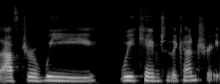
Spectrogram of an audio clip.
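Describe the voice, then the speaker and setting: In a dry, close sound with no echo, a woman with a plain, everyday voice speaks at a medium pitch and a moderate pace. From England, moved to Canada as child in seventies. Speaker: livestream co-host. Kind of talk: casual chat.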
